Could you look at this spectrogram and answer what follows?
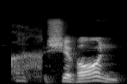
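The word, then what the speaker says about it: Siobhan: I mean you got you've got uh shobon I mean if you look at shobon written down in in paper and and you you think how pronounce that s i o b h n and all of this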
